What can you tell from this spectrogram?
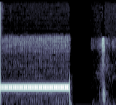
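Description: A telephone ring tone sounds once as a steady electronic beep lasting about a second, then cuts off into silence before a brief faint click, as the government calls an elderly man at home.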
